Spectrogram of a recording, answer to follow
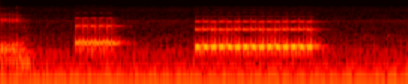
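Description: Telephone's electronic ringer signalling an incoming call: a brief tone about a third of a second in, then a rapidly warbling ring lasting about half a second.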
